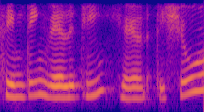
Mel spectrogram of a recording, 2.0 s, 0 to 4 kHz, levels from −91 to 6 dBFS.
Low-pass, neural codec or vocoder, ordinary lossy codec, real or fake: 3.6 kHz; codec, 16 kHz in and 24 kHz out, 0.9 kbps, LongCat-Audio-Codec, four codebook decoder; AAC, 32 kbps; fake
